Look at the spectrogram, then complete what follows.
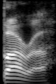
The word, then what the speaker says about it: borough: So burough I'm saying should be spelled something like this.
